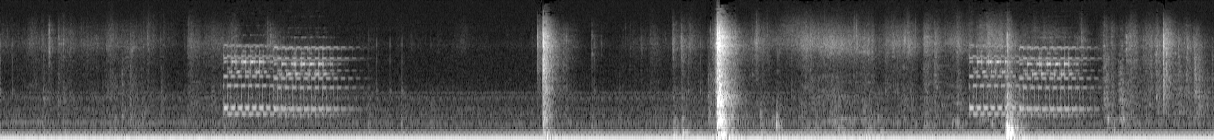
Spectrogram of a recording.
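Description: A short electronic ringing tone, like a phone ringing, sounds twice: about two seconds in and again about ten seconds in. Between and around the rings come three sharp knocks from handling the cardboard shipping box as it is opened, the loudest about seven seconds in. A steady electrical hum runs underneath.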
